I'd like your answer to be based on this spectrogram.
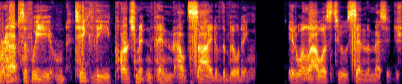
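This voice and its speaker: Someone uses a raspy, put-on character voice at a fairly slow pace. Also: man, fairly low pitch for a man. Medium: actual play. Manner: formal, measured.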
